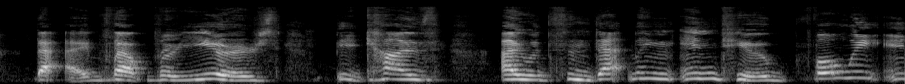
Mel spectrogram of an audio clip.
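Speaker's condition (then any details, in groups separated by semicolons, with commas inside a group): Cerebral palsy; from birth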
